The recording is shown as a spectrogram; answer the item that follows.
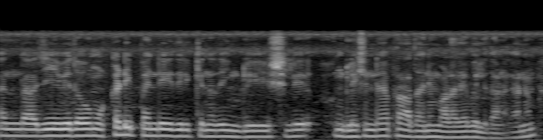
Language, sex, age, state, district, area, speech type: Malayalam, male, 18-30, Kerala, Malappuram, rural, spontaneous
